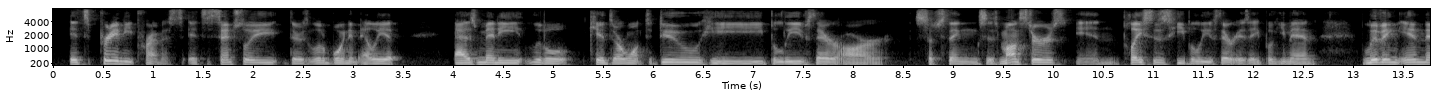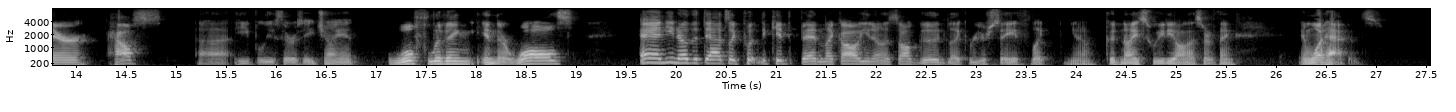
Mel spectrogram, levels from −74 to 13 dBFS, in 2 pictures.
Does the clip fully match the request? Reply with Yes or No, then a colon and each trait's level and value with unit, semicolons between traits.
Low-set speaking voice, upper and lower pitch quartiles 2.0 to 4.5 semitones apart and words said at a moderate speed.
No: low, 110 Hz; average, 5.0 semitones; average, 190 wpm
